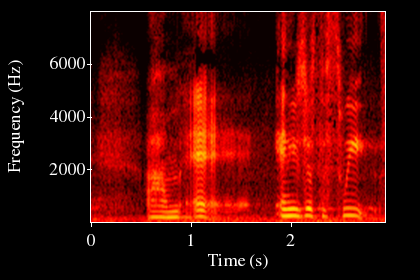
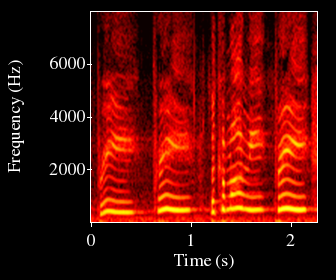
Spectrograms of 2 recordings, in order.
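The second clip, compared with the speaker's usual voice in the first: put-on much higher, sing-song mom calling baby's name; cooing mommy; 14 semitones higher, 6 dB louder, slower than usual. Parent calling her baby's name after the cochlear implant, high cooing. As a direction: coax the baby to look at mommy. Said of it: "a parent saying their name over and over".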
